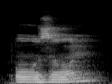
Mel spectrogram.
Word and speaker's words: OHXONE: there all right so my name is ozone previously called zone so i just add the o in front of it uh o h and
